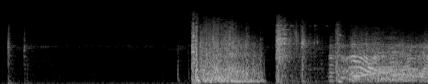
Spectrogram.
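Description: A musket shot about two seconds in, with a second sharp crash just after, then a crowd of men shouting and whooping.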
